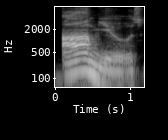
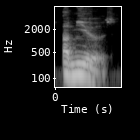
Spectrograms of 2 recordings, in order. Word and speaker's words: amuse: when i pronounced muse i shortened the a sound where it almost sounds like a u sound so that's the whole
